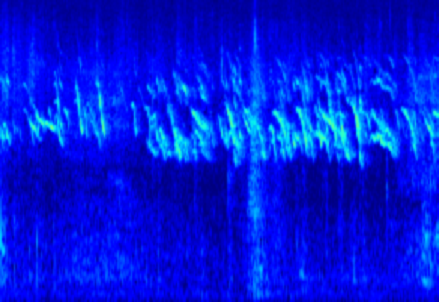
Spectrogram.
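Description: Australorp chickens and chicks clucking and peeping together in a busy chorus, high chirps from the young birds running steadily throughout, with a brief louder squawk near the middle and no speech.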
